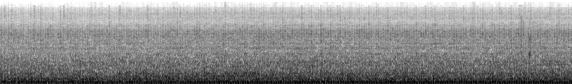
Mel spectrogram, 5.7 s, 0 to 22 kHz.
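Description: An aircraft engine drones in the World War I flight game IL-2 Flying Circus, a faint, steady broadband roar holding evenly throughout without clear changes in pitch.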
